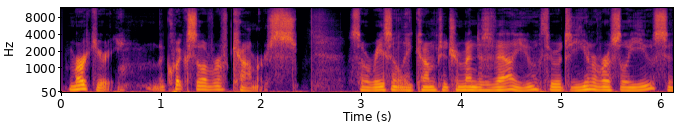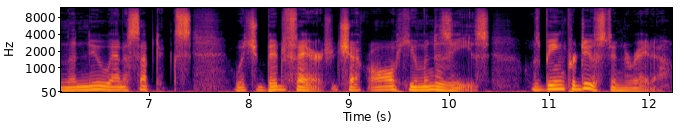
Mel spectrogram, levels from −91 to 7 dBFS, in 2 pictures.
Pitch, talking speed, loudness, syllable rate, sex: 120 Hz, 140 wpm, -19 LUFS, 5.4 syllables/s, male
